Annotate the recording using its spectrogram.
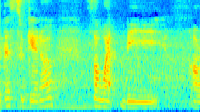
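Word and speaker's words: สวัสดี: And keep in mind that Thai language, when you pronounce it, you omit the last syllable of the pronunciation. Like for example, this Sawasdee, you're not supposed to say Sawasdee. The S is omitted because the final sound of the words are often omitted in Thai language.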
